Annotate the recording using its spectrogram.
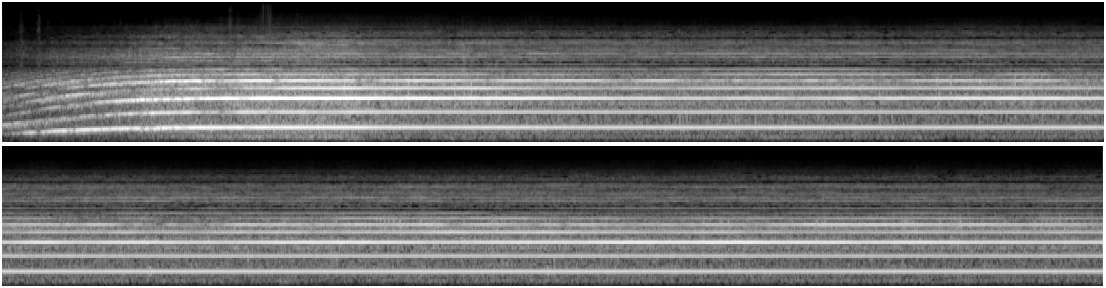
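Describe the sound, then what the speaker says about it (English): A civil defense all-clear siren winds up over a couple of seconds, then holds one loud, steady, unwavering tone for a long stretch. "Now listen into what an all clear siren sounds like."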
